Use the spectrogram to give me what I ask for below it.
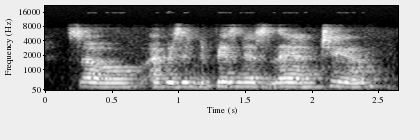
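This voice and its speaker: A woman with an American accent speaks at a medium pitch in a monotone, flat intonation, with audible room echo. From Southern California. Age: 60s. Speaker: school district administrator. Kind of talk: casual interview.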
